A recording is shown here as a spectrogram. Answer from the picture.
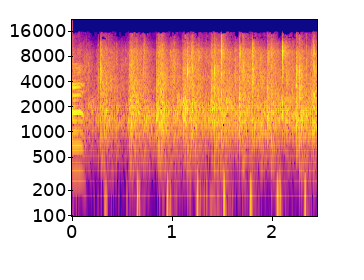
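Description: An audience applauds in a dense, steady wash of clapping, with a regular low thumping beat running underneath throughout, like rhythmic stomping or unison claps.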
